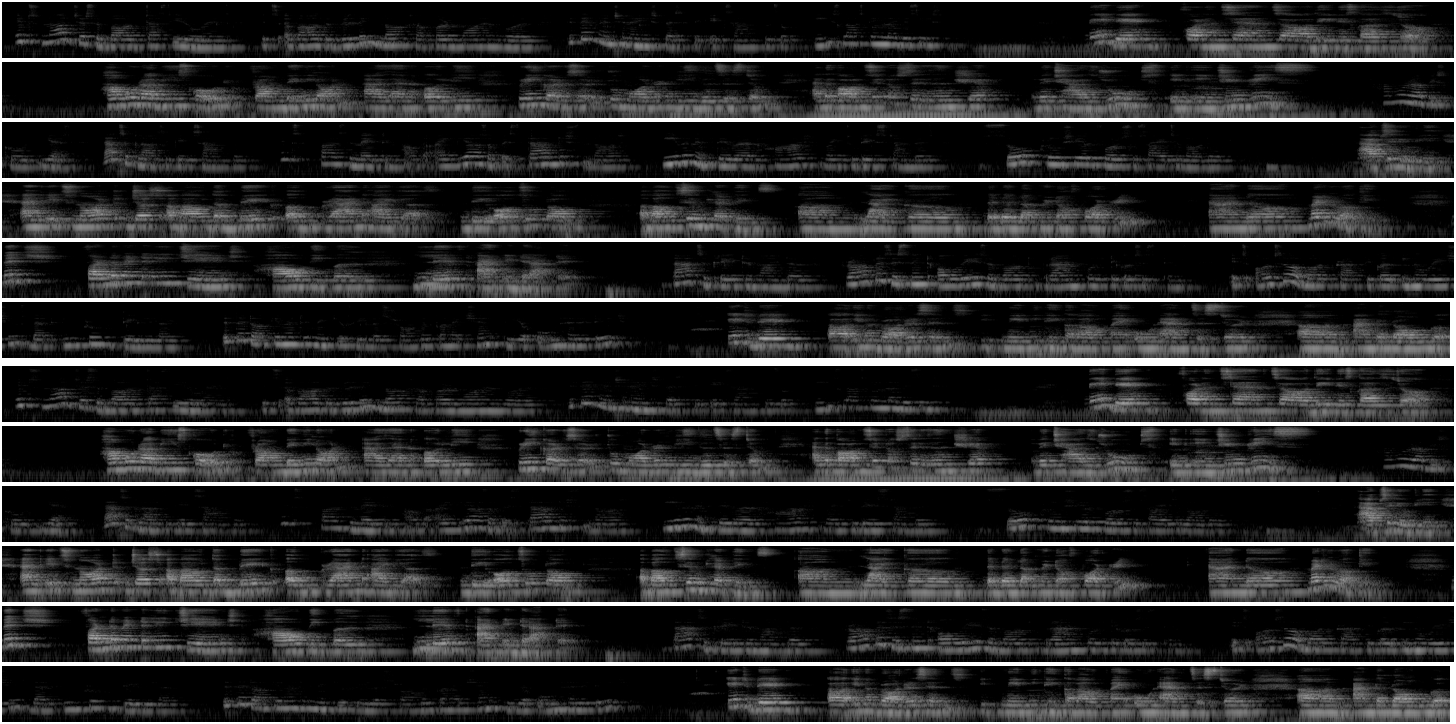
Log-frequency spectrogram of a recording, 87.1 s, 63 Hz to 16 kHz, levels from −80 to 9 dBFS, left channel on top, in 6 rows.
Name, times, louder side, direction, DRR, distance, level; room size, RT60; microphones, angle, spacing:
voice 1, 0.1-2.3 2.6-9.4 28.2-31.4 31.8-35.3 35.6-38.3 38.8-41.3 41.7-41.8 64.8-74.3 74.8-78.8, left 2 dB, 45° left, 2 dB, 0.4 m, -49 dB
voice 2, 10.9-11.5 11.8-14.3 15.5-24.4 24.8-27.5 42.6-47.8 48.1-49.3 49.9-51.2 51.5-54.9 55.6-57.3 57.6-58.6 58.9-63.8 79.5-80.6 80.8-87.0, right 3 dB, 55° right, 2 dB, 0.5 m, -35 dB
2.4 x 2.0 x 2.7 m, 0.65 s
head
